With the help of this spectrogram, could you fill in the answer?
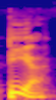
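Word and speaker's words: día: Did you notice that dia has an i marked with an accent? In Spanish, if a word is marked with an accent, then that syllable receives the stress. So try saying dia again.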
